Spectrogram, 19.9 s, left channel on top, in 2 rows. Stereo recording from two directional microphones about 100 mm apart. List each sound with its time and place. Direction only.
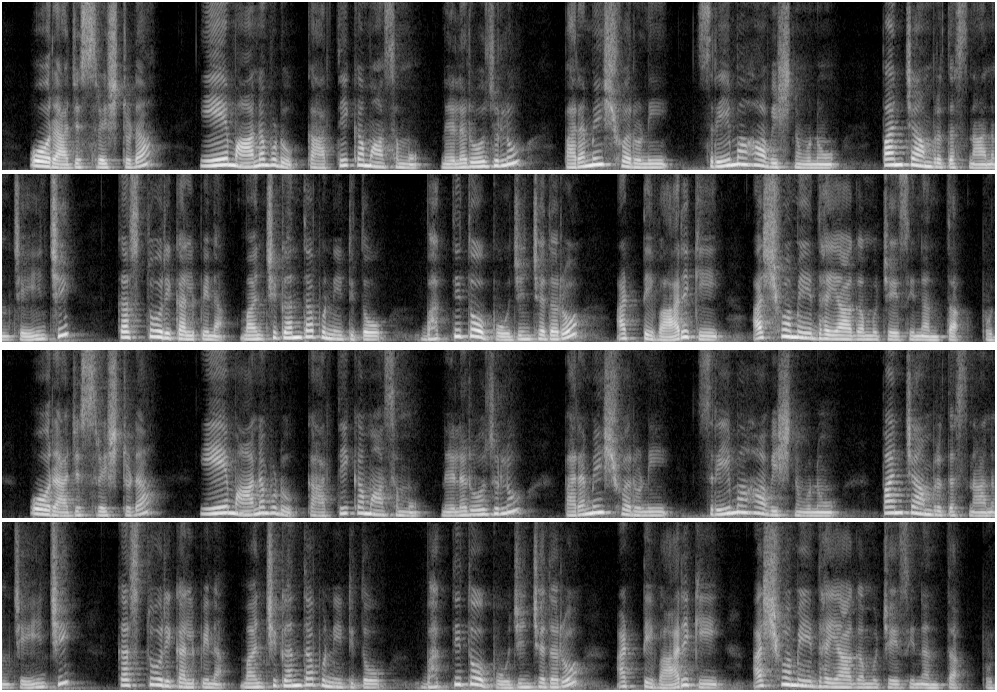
0.3 s speech: 40° left (ahead or behind)
5.6 s speech: 50° left (ahead or behind)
